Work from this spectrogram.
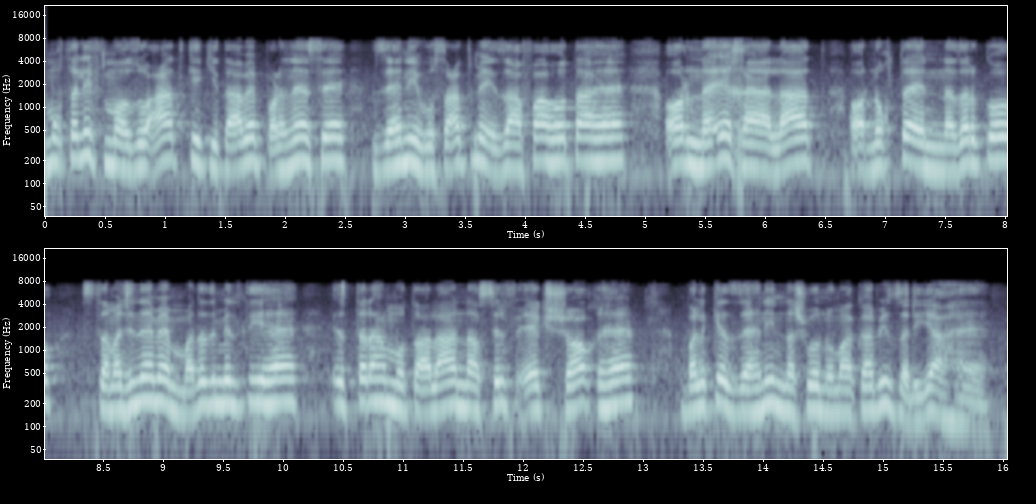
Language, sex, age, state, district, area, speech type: Urdu, male, 18-30, Uttar Pradesh, Saharanpur, urban, spontaneous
